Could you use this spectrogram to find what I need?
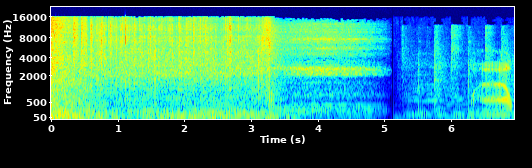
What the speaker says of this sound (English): Enemy armor is destroyed.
